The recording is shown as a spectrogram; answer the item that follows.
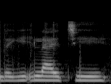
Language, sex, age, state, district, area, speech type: Manipuri, female, 45-60, Manipur, Tengnoupal, rural, spontaneous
